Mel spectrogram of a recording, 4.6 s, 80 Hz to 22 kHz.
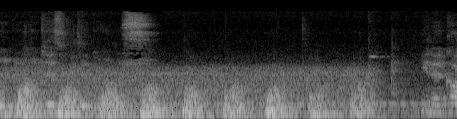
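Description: Rhythmic whooshing Doppler pulses at about 136 a minute: a fetal heartbeat at 29 weeks with a regular rhythm, within the normal range.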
